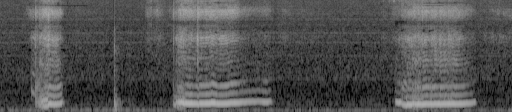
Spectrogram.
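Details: Three drawn-out, droning snores on the breaths, with quiet pauses between them, in a small room; a cat snoring.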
